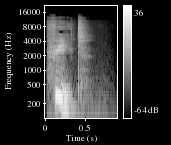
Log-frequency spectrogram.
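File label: "feet", British English, dictionary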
